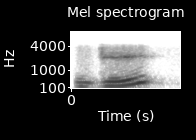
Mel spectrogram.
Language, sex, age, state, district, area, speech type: Urdu, male, 30-45, Uttar Pradesh, Gautam Buddha Nagar, urban, conversation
